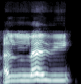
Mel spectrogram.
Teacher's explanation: huruf za ini yang mengalir hanya suara, tidak boleh mengalir udara. Jadi tidak ada udara yang keluar karena dia bukan huruf hamas.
